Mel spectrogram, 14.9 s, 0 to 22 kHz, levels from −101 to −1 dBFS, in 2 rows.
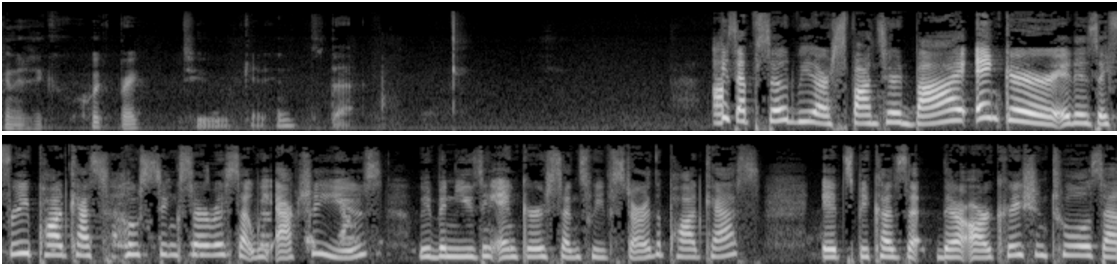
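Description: Between 8.05 and 8.47 s, 8.67 and 8.99 s, 9.15 and 9.24 s, and 9.44 and 9.99 s, an echo leak returns a copy of the speech delayed by 411 ms, sitting about 15 dB below the direct signal. Two much fainter scraps of the same echo follow at 10.16–10.21 s and 13.57–13.61 s. The likely cause is a loudspeaker at the far end whose echo canceller let part of its microphone pickup travel back down the line.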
